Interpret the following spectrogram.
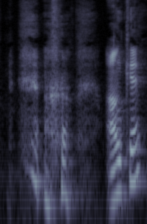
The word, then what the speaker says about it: Anke: Anke, is that how you pronounce it? Mm-hmm. Anke, thank you.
